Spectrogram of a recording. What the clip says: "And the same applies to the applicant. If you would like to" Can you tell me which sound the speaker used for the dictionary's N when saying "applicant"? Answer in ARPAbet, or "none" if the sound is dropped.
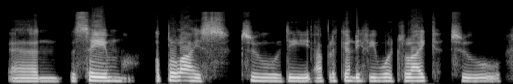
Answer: N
